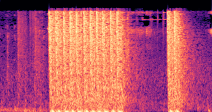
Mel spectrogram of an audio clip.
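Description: Machine gun fire in a World War I video game: a long rattling burst of rapid shots, a pause with a quieter sustained tail, then a second short burst, loud and close.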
